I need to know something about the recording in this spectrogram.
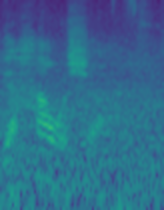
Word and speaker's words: Yahawashai: And his name is Yahawashai. That's how you say it in ancient Hebrew.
